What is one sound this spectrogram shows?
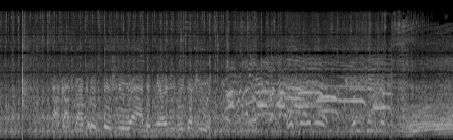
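A crowd of spectators shouts and cheers.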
